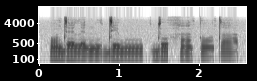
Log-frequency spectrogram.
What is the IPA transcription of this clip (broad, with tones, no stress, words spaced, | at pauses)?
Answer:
ɔ̃˦dɛ˧lɛ˨nu˨ de˧wu˧ | do˧hã˨ tɔ̃˨ ta˨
